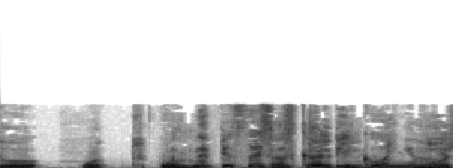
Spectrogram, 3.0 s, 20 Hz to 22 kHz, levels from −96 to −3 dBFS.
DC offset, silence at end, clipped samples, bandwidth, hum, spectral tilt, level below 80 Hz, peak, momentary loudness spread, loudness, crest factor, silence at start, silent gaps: under 0.1%; 0 s; under 0.1%; 8.8 kHz; none; -6 dB/octave; -24 dBFS; 0 dBFS; 7 LU; -16 LUFS; 14 dB; 0 s; none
